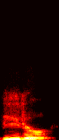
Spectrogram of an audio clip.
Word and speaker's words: VDER: distributed energy resource or vder veter is how sometimes pronounced now you might think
